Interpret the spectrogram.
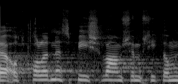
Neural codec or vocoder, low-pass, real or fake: none; 14.4 kHz; real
